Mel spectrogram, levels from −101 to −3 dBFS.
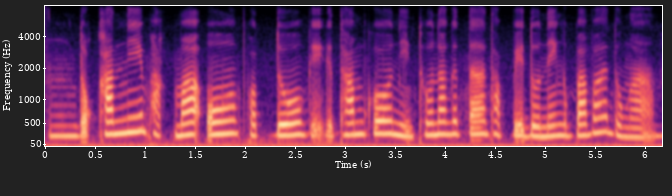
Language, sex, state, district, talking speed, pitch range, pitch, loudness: Garo, female, Meghalaya, West Garo Hills, 95 wpm, 225-265 Hz, 245 Hz, -16 LUFS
